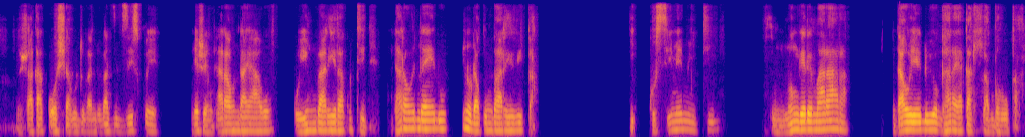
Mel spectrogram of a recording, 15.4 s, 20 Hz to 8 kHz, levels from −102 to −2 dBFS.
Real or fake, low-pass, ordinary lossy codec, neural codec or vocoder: fake; 7.2 kHz; AAC, 48 kbps; codec, 24 kHz, 6 kbps, HILCodec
